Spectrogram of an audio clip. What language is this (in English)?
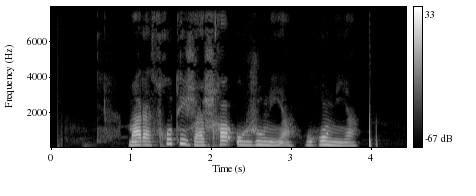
Georgian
